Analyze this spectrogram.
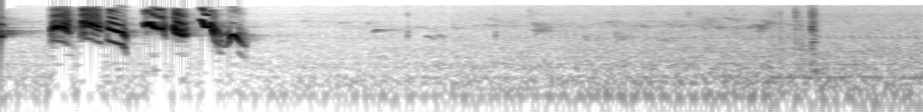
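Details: Female Oriental magpie-robin singing to excite males: about a second of rapid, harsh, buzzy notes given in quick succession, then faint background rumble.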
